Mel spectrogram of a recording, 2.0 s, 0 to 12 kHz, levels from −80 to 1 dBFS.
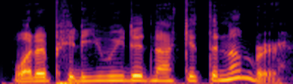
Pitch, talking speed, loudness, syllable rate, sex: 170 Hz, 275 wpm, -18 LUFS, 6.2 syllables/s, male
